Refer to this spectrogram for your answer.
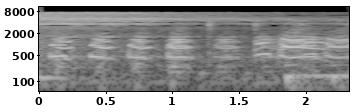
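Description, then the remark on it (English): Chickens cluck in a steady run of short, nasal, mid-pitched calls, about five or six in quick succession, with a low hum underneath and no voices. “where's my chickens? Thank you, chickens.”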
